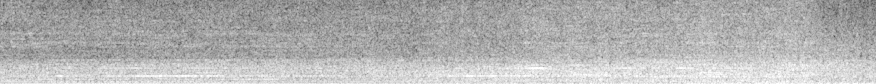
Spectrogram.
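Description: Mazda NA Miata's four-cylinder engine with a resonator-deleted exhaust, heard from inside the cabin while accelerating hard through the gears. A steady engine note holds for about two and a half seconds, then gives way to a louder, noisier rumble.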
